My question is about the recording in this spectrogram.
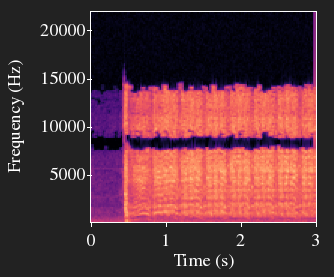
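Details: Mitsubishi Lancer with a misfire, suspected of loose compression; compression test with plugs out, cylinder 2: starter spins the engine at an even, unbroken beat; reads 175 psi, healthy compression.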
